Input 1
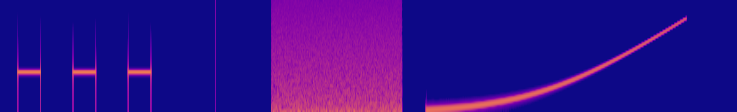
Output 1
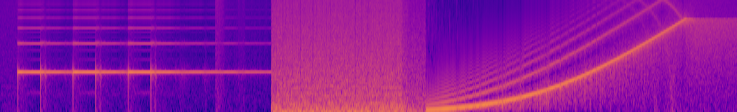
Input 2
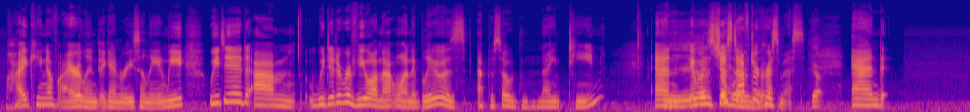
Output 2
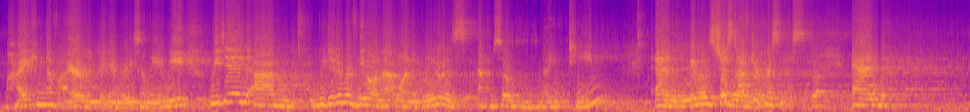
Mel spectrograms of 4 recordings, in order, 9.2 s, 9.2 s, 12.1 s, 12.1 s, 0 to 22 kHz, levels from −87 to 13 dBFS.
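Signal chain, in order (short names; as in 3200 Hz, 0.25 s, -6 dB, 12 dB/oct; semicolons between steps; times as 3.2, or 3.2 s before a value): two-slope reverb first 0.45 s, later 3.6 s, from -18 dB, DRR 3.5 dB; power-law curve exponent 0.35; upward expander 1.5:1, over -28 dBFS; gain -1 dB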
